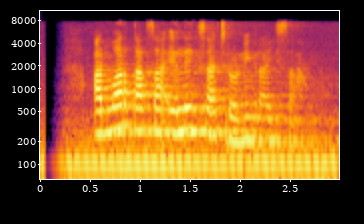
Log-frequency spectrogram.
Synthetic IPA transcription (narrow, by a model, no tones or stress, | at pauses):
ʔanwart̪ansaɦelɪŋsad̥ʒ̥ɾo̤nɪŋraisah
